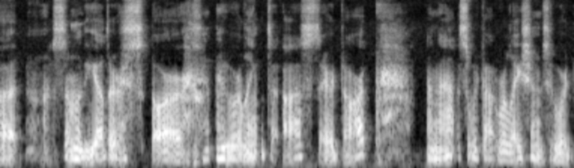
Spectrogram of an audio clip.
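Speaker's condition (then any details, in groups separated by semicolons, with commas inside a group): Cerebral palsy; since birth, hand tremors; age 57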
